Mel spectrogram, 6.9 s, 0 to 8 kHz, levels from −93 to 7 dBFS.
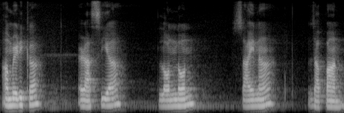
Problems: none marked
